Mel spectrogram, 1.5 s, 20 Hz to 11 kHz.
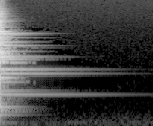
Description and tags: Chair-Folding Chair-Metal-Back Hit-07
The sound of a metal folding chair's back being flicked with a finger.
Impact, Hit, tink, bang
